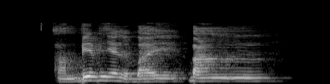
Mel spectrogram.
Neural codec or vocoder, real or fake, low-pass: codec, 16 kHz in and 24 kHz out, 2.2 kbps, FireRedTTS-2 codec; fake; 7.2 kHz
